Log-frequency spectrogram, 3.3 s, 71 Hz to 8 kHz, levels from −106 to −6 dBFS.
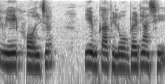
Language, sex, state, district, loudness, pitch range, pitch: Garhwali, female, Uttarakhand, Tehri Garhwal, -25 LUFS, 190-205 Hz, 200 Hz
